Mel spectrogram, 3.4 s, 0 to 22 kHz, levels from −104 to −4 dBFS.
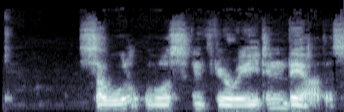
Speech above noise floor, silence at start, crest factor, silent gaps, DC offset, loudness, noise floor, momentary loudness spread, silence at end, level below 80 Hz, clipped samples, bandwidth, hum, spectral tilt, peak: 53 dB; 0.05 s; 18 dB; none; under 0.1%; -19 LUFS; -72 dBFS; 8 LU; 0 s; -62 dBFS; under 0.1%; 11.5 kHz; none; -4.5 dB/octave; -2 dBFS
